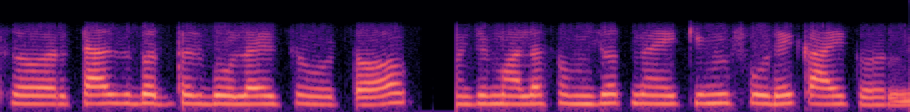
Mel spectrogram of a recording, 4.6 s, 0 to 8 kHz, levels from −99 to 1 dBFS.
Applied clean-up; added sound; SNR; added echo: none; none; none; none.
